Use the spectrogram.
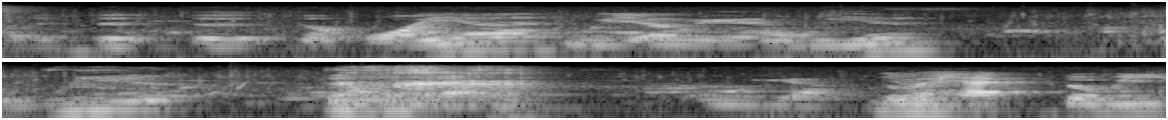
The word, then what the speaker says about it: Ouya: still exist, like the how do you even pronounce it? The Ouya? Ouya.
